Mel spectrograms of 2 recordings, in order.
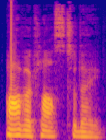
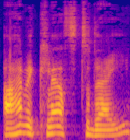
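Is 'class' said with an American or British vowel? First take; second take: British; American. First: The vowel in class is a long broad ah. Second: The vowel in class is a short flat a.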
